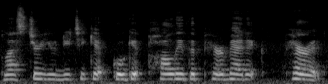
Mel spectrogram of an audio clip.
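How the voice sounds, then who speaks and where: A woman voicing a kind, patient bird who leads friends in a children's storybook, speaking calmly. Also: on the high side, a little fast, voice pushed up, natural voice. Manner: calm, kindly, patient.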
